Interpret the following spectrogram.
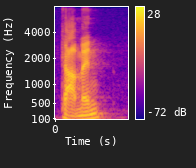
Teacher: gamen actually accent on the first syllable, on ga, gamen. So be careful, because actually it's an exception, because we've seen that most Chinese compounds are actually unaccented.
